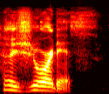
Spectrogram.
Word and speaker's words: Hordis: you say your name my name is Scandinavian it's pronounced hordis hordis I couldn't say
